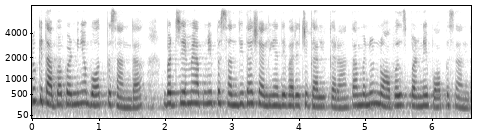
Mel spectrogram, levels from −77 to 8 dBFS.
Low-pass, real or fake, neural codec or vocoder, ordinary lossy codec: 7.2 kHz; real; none; Opus, 24 kbps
